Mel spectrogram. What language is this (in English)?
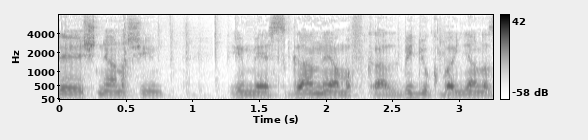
Hebrew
